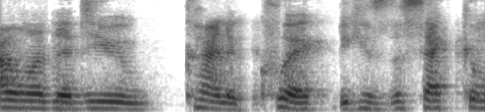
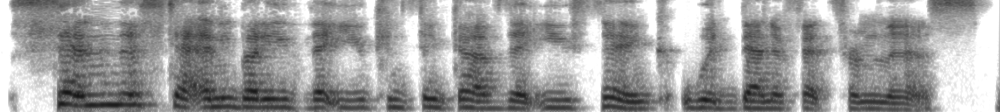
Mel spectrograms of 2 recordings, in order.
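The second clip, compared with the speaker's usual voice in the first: ordinary delivery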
